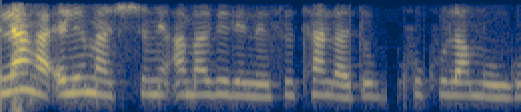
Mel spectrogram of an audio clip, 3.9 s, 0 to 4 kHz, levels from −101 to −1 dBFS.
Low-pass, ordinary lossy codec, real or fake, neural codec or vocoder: 3.6 kHz; none; real; none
